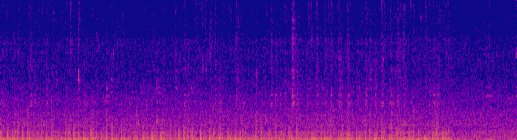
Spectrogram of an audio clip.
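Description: Hookah water bubbling steadily as a long draw is pulled through the hose, a low rapid gurgle that stops abruptly about seven seconds in when the draw ends.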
